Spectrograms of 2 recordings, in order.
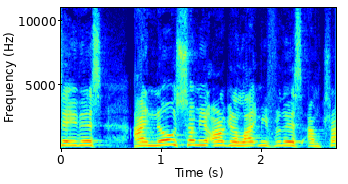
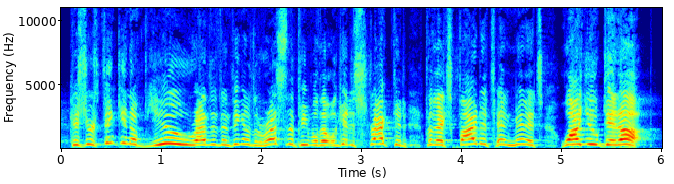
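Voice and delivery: ordinary talk

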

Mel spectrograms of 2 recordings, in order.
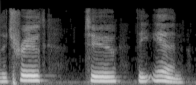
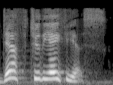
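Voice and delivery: slow, louder, higher ringing call; proclaimed slogan; 6 semitones higher, 7 dB louder, slower than usual. Retold or imitated. Preacher voicing the proconsul's demanded slogan, slow and loud. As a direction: declaim it as the crowd's slogan. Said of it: "he's ordered by the proconsul to say".

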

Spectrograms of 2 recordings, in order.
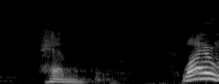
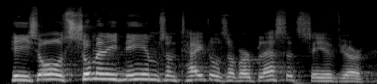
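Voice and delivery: raised, louder preacher's proclamation; fervent preaching; 5 semitones higher, 5 dB louder than usual. Real, not acted. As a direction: proclaim each title with rising fervor. Preaches at full force.

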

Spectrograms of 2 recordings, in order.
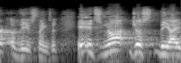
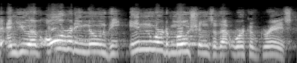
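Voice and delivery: ordinary talk, nothing marked

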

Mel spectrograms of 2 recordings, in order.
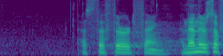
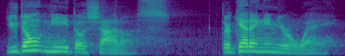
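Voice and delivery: Paul's firm reply; 5 semitones higher, 10 dB louder than usual. Retold or imitated. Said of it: "And Paul was saying".

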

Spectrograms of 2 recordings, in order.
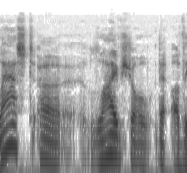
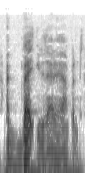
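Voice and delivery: ordinary delivery

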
